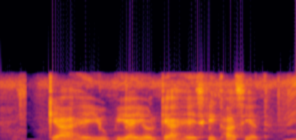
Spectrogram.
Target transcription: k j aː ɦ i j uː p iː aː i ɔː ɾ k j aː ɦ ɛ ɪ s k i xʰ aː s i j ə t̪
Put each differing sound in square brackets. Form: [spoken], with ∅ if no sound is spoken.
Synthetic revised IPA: k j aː ɦ [ɛ] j uː p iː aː i ɔː ɾ k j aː ɦ ɛ ɪ s k i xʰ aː s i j ə t̪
